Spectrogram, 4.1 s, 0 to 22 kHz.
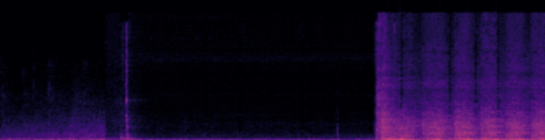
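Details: Nissan S13 240SX with SR20DET swap, start attempt after finding the igniter: quiet, then the starter cranks with a quick uneven churning rhythm but the engine never catches; cranks, no start.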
